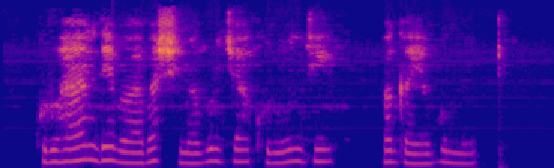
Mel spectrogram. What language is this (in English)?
Kinyarwanda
